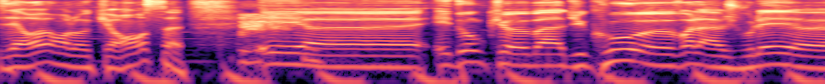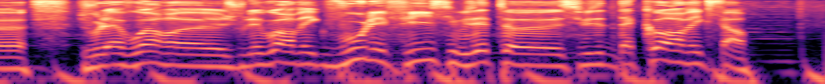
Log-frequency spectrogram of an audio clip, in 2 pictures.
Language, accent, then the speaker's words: French; Portugal; parce qu'on est on est portugais tous les deux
